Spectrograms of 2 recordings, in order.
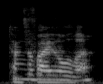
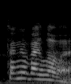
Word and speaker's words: Tagovailoa: Tagovailoa. There you go. Tua. Tagovailoa. Close. Oh, I'm saying Tagovailoa. Tagovailoa.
